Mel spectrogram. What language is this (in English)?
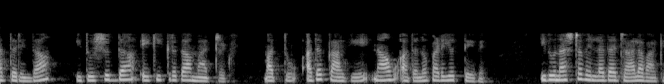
Kannada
